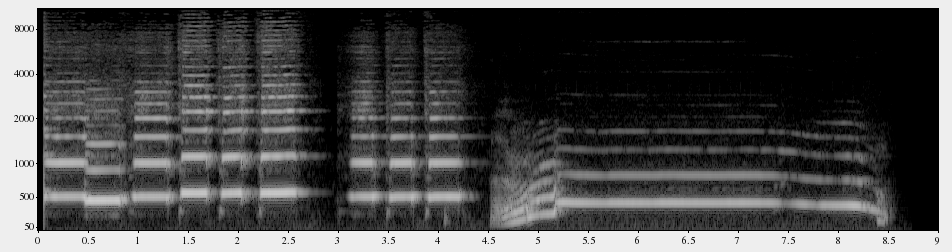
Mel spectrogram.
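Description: A dog howls along after a run of short musical notes, swooping up into one long steady tone.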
